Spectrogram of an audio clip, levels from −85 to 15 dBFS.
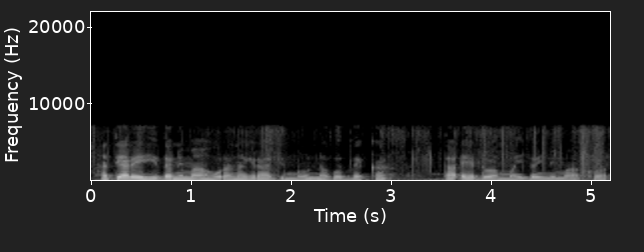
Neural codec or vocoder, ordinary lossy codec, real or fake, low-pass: none; none; real; 7.2 kHz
